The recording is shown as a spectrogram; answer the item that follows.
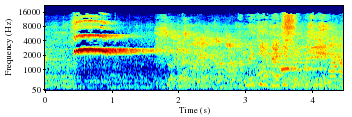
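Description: Referee's whistle: one loud, steady blast of a little over a second, about half a second in, stopping the wrestling action.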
